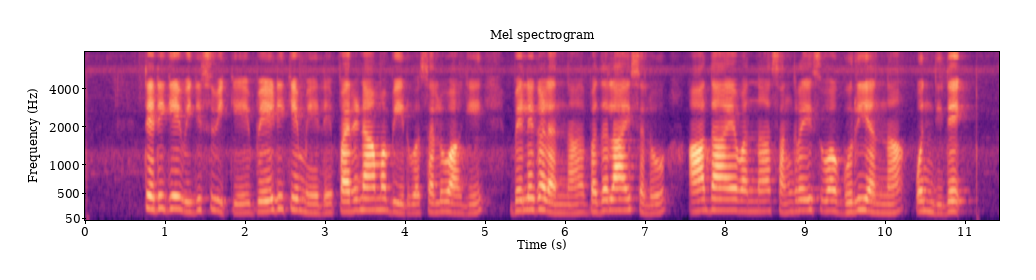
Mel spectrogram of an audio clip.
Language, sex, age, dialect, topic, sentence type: Kannada, female, 41-45, Mysore Kannada, banking, statement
